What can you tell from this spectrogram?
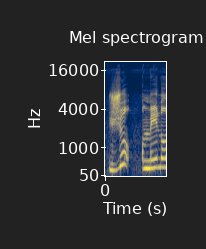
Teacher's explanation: حمزہ ساکن ہے، جھٹکا دے کر پڑھیں گے۔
